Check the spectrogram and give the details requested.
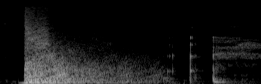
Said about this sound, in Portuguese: E aí eu é ia soltar o barulho de tiro. Só que olha que barulho tosco, vem.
